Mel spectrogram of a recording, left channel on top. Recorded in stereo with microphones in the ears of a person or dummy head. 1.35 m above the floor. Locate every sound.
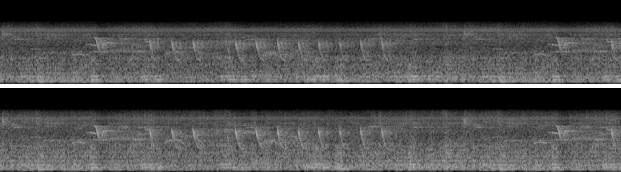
0.0 s an insect: 20° right (ahead or behind), 1.2 m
